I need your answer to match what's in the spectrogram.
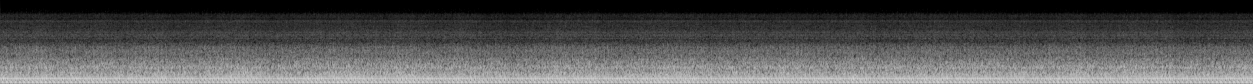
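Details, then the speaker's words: Kohler-engined Lawn Boy mower that would only start on starter fluid: runs steady but slightly uneven and lumpy, a touch rich, almost like the choke is on; a minor clog in the tiny top carburetor jet, later cleaned out. "so that's very interesting actually um I did not think that was going to start like that it almost sounds like the choke sounds like there's a very minor clog"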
